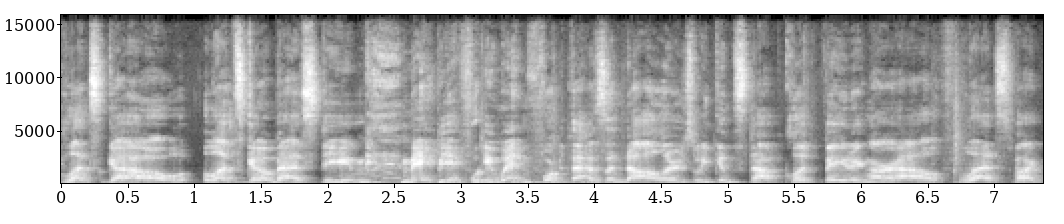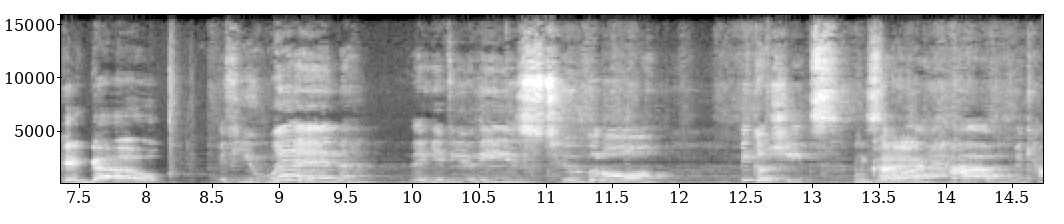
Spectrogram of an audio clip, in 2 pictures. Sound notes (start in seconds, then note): 2.2 laughing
